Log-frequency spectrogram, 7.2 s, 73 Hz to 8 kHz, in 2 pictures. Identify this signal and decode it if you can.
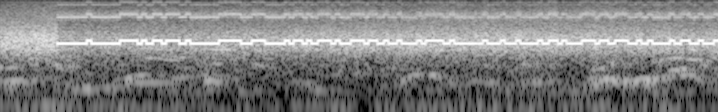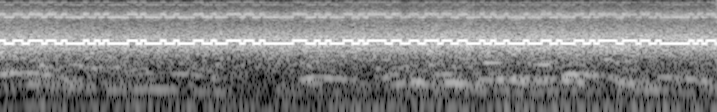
RTTY (45.45 baud, 170 Hz shift), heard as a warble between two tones, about 1360 Hz centre, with radio static, a narrow filter and the noise of a restaurant. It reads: TMDH 3QKG NKPI KXG0 NUEI C773 …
